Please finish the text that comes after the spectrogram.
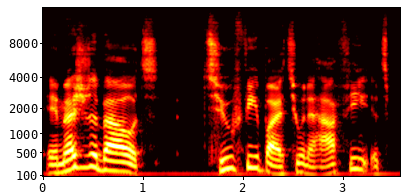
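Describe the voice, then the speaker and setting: A man's voice: on the high side, moderate pace. Young man narrating his school video. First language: Hungarian. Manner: relaxed, conversational, with filler words. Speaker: student presenting a school video project.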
